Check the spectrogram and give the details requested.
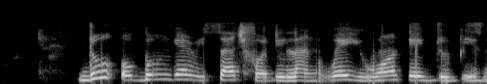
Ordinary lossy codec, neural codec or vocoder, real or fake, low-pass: Opus, 16 kbps; vocoder, 22.05 kHz, 80 mel bands, WaveNeXt; fake; 7.2 kHz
